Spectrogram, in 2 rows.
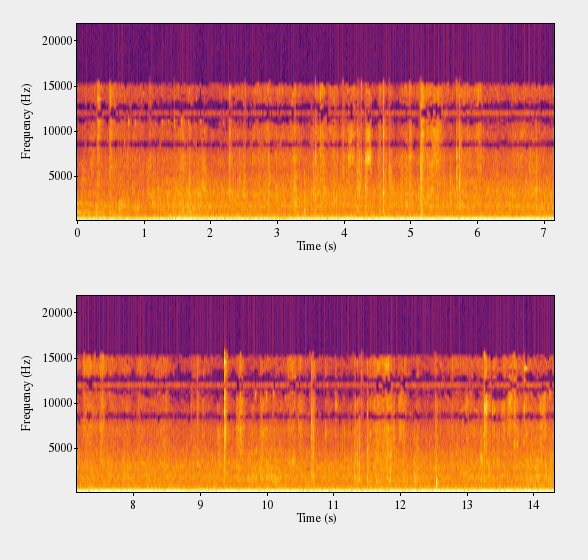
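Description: Airbus A350 cabin noise on the ground: a steady low rumble with a hum that strengthens a few seconds in, with a few faint clicks.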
